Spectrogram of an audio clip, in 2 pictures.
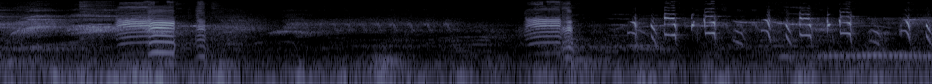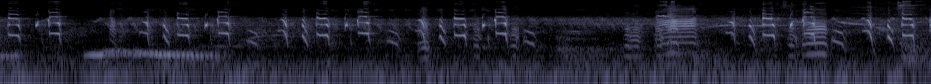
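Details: Group of caged zebra finches in an aviary, white and gray varieties, chirping: a quick burst of high chirps, then many short nasal beeps stacked with harmonics, repeated in loose bursts with a few lower toots mixed in.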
